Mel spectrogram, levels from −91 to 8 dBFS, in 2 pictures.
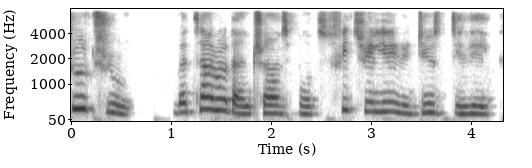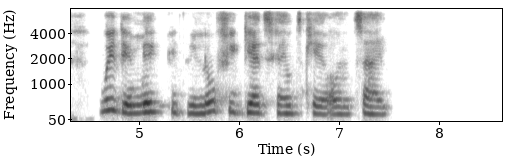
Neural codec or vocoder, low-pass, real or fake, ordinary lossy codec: codec, 24 kHz, 3 kbps, HILCodec; 7.2 kHz; fake; none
